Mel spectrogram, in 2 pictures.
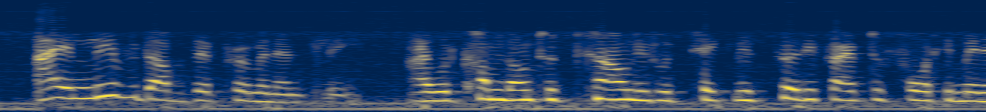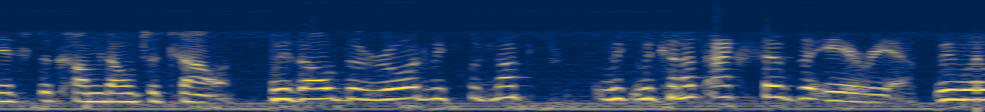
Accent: Point Pilat, Dominica; Point Pilat is my home. Roseau is not my home. I'm from Point Pilat. That's where I feel I belong, and I would want to live, and that's where I hope to die.

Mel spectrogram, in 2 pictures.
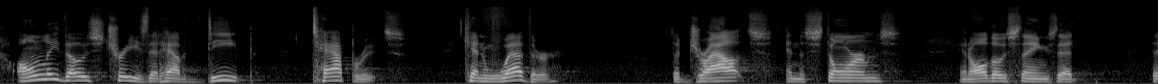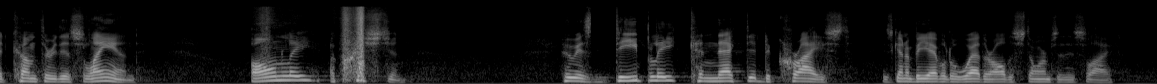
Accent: Texas, United States; And you know, I come from West Texas. I know something about tumbleweeds.

